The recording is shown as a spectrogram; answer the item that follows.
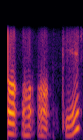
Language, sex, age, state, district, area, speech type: Assamese, female, 18-30, Assam, Charaideo, urban, conversation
